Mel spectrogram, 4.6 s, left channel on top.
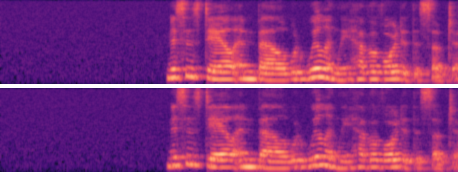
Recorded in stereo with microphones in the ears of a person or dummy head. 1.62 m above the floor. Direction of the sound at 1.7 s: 70° left (ahead or behind).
